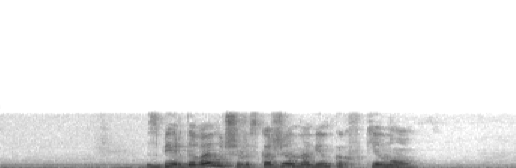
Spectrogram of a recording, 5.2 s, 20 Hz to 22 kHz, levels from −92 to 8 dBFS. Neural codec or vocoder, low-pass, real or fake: none; 7.2 kHz; real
